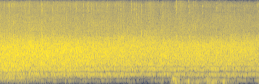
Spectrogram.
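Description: audience applauding

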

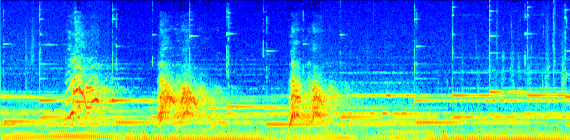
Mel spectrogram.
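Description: dog barking

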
